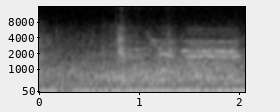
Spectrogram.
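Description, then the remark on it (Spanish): A rooster, a pet named Goku, crows, its drawn-out call rising faintly over a steady low outdoor rumble, with no one speaking. “Uy, oigo al gallo.”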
